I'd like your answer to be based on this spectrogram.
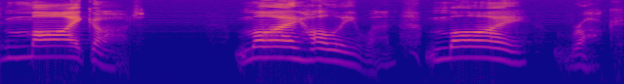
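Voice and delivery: slow, drawn-out devotion fading to a hush; reverent prayer. Acted. Preacher voicing Habakkuk's reverent prayer, slow and fading. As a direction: linger on each name of God. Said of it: "he says".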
